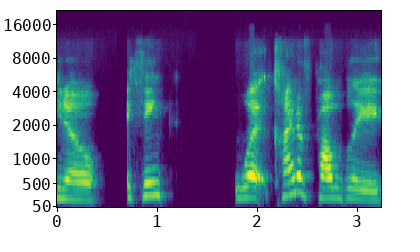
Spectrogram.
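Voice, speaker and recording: A woman speaks with a Californian accent in a dark, mellow tone. The background is quiet. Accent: Californian American. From California (born in Seoul, South Korea, moved at four). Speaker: filmmaker, rock climber and outdoor advocate. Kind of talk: interview conversation.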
